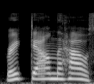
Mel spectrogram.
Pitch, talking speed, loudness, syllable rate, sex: 245 Hz, 255 wpm, -13 LUFS, 5.5 syllables/s, female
